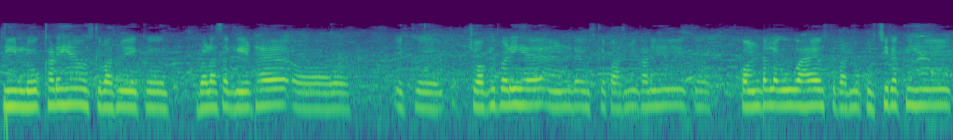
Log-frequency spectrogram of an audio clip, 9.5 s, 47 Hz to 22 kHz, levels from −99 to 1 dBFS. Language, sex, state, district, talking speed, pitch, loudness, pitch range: Hindi, male, Uttar Pradesh, Etah, 220 wpm, 210 Hz, -21 LUFS, 200-220 Hz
